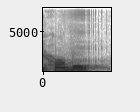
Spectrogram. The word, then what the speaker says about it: herbal: les choses naturelles herb prononcer le H ok ne dites pas herbal c'est herbal supplements je vais ajouter même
